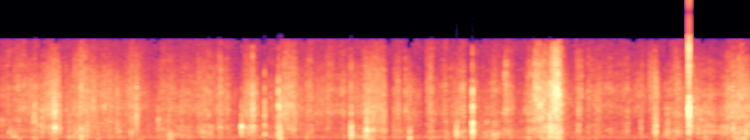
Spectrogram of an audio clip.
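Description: Paper crinkles and rustles close by.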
